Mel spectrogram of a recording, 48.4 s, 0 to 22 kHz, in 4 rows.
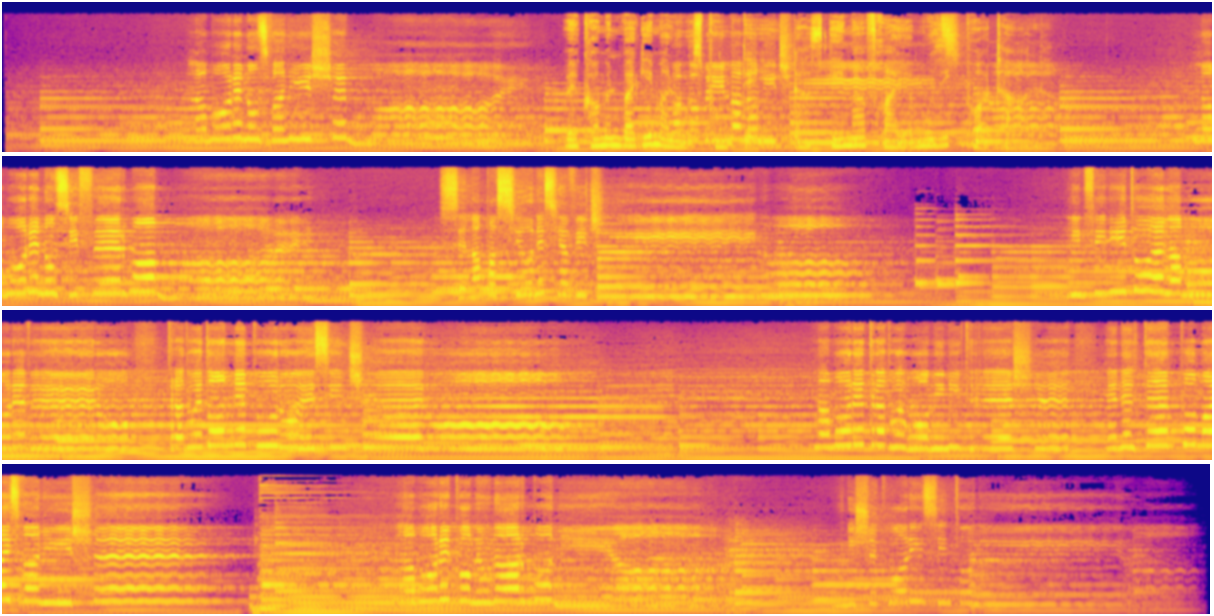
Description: Klassik Pop
Musikstil: Classical Crossover
Tempo: 70 bpm
Tonart: Es-Dur
Charakter: romantisch, gefühlvoll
